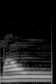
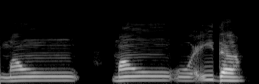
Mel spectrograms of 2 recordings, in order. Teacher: এখানে এই যেটা শুধু দেখেন, আজকে যে কায়দাটা, নুনের উপর সাকিন এসেছে, এখানে নুন সাকিন বলে, নুন সাকিনের পরে ঈদগামে ইয়ার মালুনের 6টি অক্ষরের মধ্যে থেকে ওয়াও এসেছে, ঈদগামে নাকিস হবে। নুন সাকিনকে ওয়াওয়ের সাথে মিলিয়ে এক আলিফ পরিমাণ গুণনা করে পড়তে হবে। যেমন মাউ, এই যে মাউ বলে ধরে রাখছি, মাউ, মাউ ও ঈদা।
